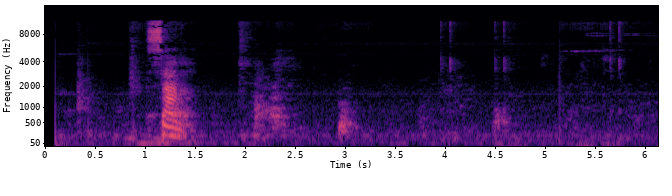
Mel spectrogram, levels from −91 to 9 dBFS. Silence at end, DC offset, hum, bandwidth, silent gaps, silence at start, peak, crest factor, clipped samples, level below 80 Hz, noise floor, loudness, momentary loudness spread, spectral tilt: 0.35 s; under 0.1%; none; 11.5 kHz; none; 0.1 s; -12 dBFS; 28 dB; under 0.1%; -60 dBFS; -61 dBFS; -33 LUFS; 29 LU; -3 dB/octave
